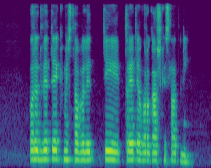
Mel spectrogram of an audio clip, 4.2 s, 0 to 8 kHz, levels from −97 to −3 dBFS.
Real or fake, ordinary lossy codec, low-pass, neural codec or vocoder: fake; none; 7.2 kHz; autoencoder, 48 kHz, 128 numbers a frame, DAC-VAE, trained on Japanese speech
